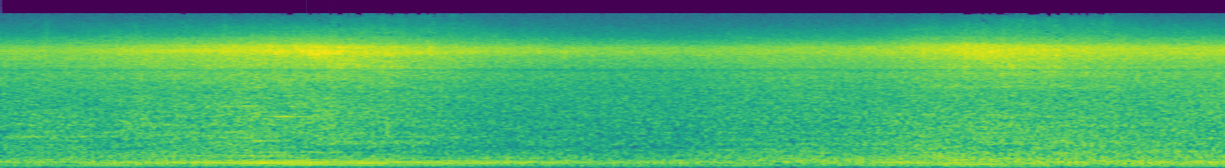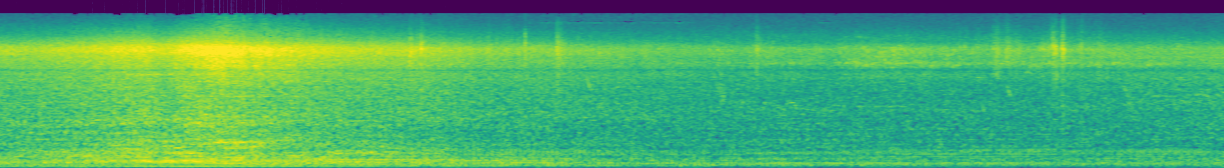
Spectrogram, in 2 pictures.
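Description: Engine sound of passing motor vehicles: a steady hum that swells and fades, rising to its loudest about two-thirds of the way through before dying away.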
